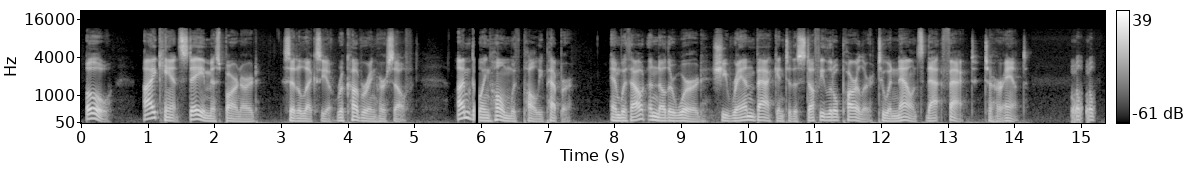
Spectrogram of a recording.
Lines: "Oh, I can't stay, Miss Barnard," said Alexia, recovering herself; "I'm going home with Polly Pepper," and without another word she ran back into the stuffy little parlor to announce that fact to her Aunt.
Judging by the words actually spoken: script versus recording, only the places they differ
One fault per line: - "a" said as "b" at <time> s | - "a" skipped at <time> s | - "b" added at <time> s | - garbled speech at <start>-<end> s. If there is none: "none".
none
